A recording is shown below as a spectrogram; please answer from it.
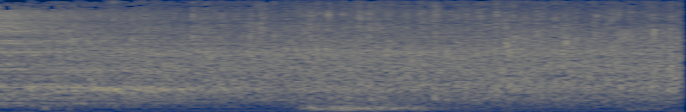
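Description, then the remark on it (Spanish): Sustained audience applause for the Holy Spirit at the Aviva México church, a dense, steady wash of many hands clapping that fills the whole clip at an even, moderate loudness, with no voices standing out. “Y si le vas a aplaudir, que sea con ganas.”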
